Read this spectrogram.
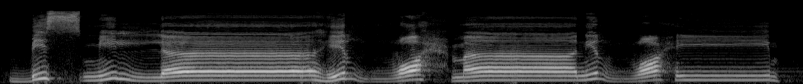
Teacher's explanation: یہ سین ہے، سین پر ہمیشہ سیٹی کی آواز آتی ہے۔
